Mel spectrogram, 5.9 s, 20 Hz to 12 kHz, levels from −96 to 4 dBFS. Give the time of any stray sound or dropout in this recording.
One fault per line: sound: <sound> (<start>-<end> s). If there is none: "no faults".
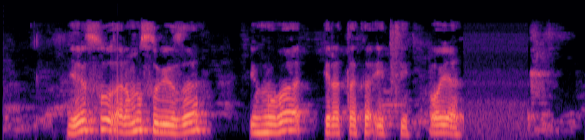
no faults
